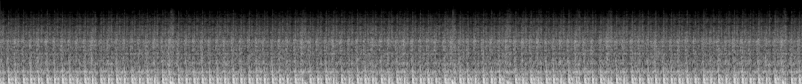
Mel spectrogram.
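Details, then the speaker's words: 2007 Yamaha YFZ 450 single after top and lower end rebuild, new water pump seals and impeller shaft fitted to fix a coolant leak at the pump hose; quick, steady idle thump with light valve clatter, no misses or surging. No leaks, running healthy. "No leaks, she runs."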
